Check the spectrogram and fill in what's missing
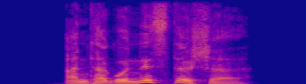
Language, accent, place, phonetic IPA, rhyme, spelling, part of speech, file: German, Germany, Berlin, [antaɡoˈnɪstɪʃə], -ɪstɪʃə, antagonistische, adjective, De-antagonistische.ogg
- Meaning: inflection of antagonistisch: 1. strong/mixed nominative/accusative feminine singular 2. strong nominative/accusative plural 3. weak nominative all-gender singular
